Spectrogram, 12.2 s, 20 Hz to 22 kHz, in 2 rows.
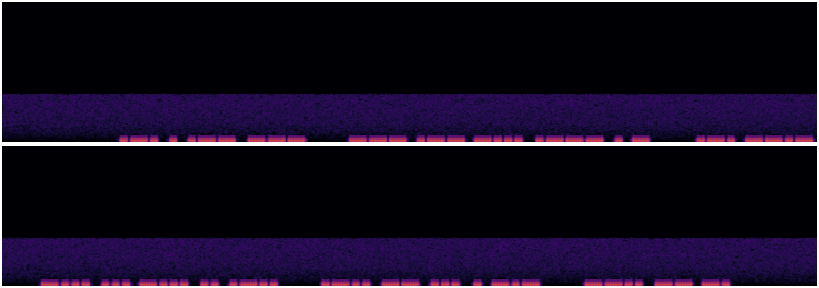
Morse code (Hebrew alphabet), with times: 0.9-2.3 רוצה
2.6-4.8 הצבעות
5.2-6.1 רק
6.4-8.2 בשביל
8.5-10.1 למשוך
10.5-11.6 זמן

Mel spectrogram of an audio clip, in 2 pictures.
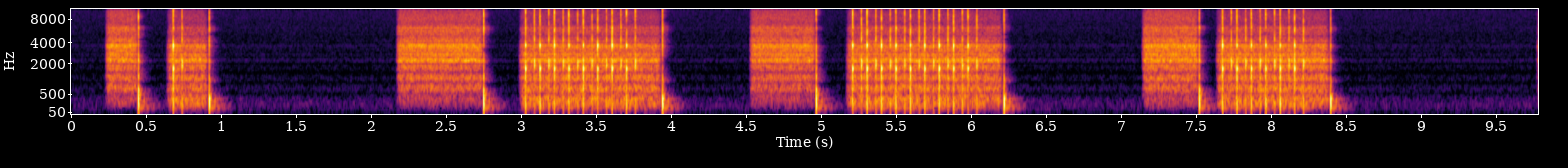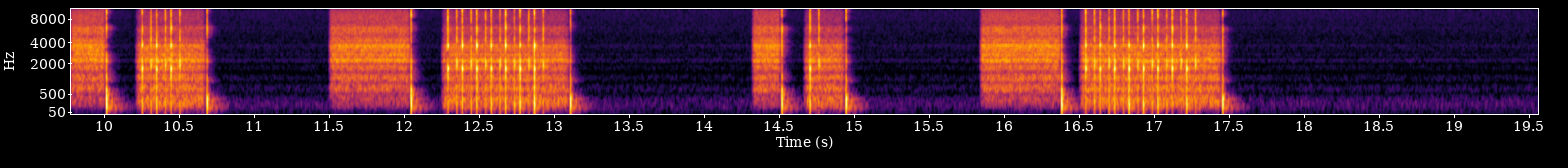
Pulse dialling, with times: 0.2-0.9 1
2.2-3.9 8
4.5-6.2 9
7.1-8.4 6
9.8-10.7 3
11.5-13.1 7
14.3-14.9 1
15.8-17.5 8

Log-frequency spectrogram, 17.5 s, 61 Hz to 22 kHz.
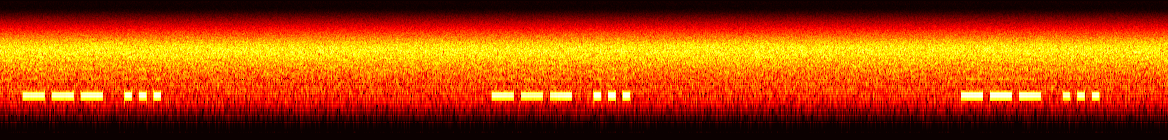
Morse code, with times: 0.3-2.4 OS
7.4-9.5 OS
14.4-16.5 OS

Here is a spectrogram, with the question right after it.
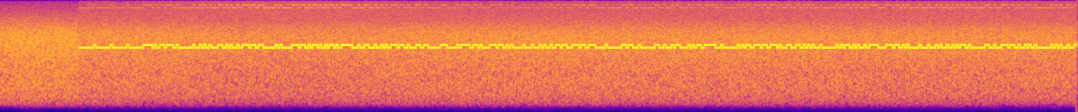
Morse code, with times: none

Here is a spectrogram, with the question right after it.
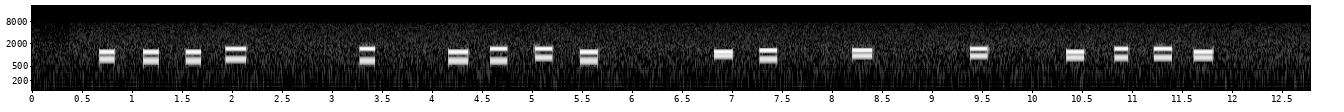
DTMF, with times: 0.7-2.1 4116
3.3-3.4 3
4.2-5.7 1391
6.8-7.5 *5
8.2-8.4 0
9.4-9.6 #
10.3-11.8 7997

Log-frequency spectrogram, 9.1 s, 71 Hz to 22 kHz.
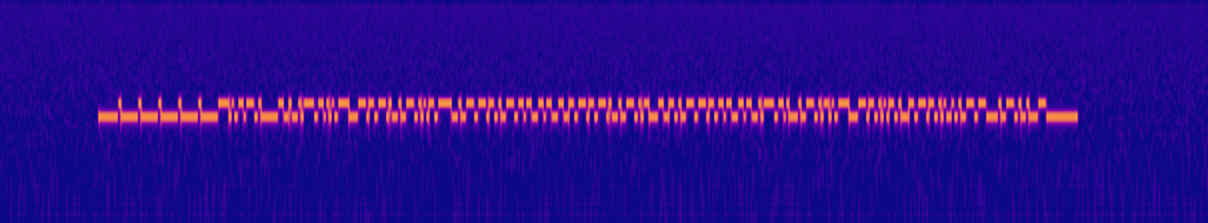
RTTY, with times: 2.1-2.7 PERO
2.8-3.6 HASTA
3.7-4.3 ALLI
4.5-5.2 HABIA
5.4-6.4 LLEGADO
6.6-6.9 SU
7.0-7.9 FAMA.

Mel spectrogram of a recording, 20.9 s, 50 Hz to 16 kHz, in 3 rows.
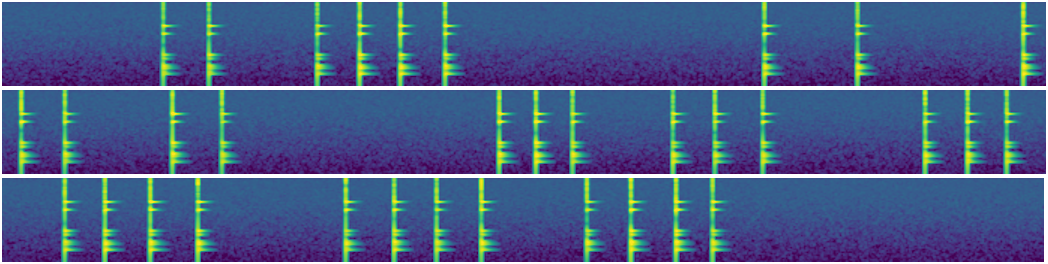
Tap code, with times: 1.1-3.0 I
5.1-8.5 AM
10.3-18.7 NOT

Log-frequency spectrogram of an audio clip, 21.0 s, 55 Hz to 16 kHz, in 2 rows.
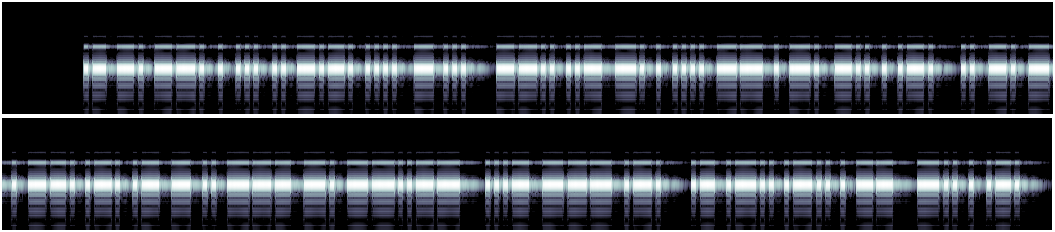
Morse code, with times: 0.8-4.6 ANGESICHTS
4.9-9.3 ZUNEHMENDER
9.6-15.1 INTEGRATION,
15.3-17.1 VOR
17.4-19.4 ALLEM
19.7-20.7 DER

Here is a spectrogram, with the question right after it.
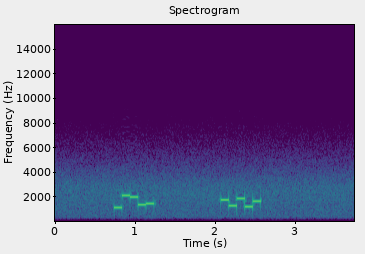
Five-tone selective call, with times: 0.7-1.2 11045
2.1-2.6 83927

